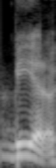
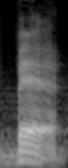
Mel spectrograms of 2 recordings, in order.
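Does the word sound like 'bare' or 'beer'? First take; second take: beer; bare. First: The vowel sounds like the one in 'beer'. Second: The vowel sounds like the one in 'bare'. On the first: The speaker calls it wrong. "It's not a beer" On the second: The speaker calls it right. "It's a bear"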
